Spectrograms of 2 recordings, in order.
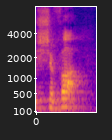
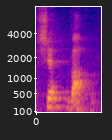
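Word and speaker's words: shva: When you see 2 dots stacked on top of each other, it's actually shiva, is how they say that. It's the I sound, shiva, okay? And it's pronounced really quick, shiva.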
